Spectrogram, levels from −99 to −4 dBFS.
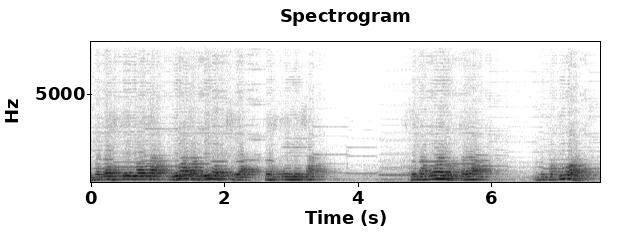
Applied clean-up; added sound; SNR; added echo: neural separator model SepFormer DNS4.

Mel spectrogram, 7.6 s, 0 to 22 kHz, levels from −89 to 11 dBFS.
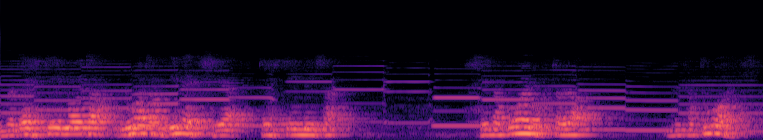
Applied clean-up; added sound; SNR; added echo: none; Wind instrument, woodwind instrument; 18 dB; reverberation time 0.9 s.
